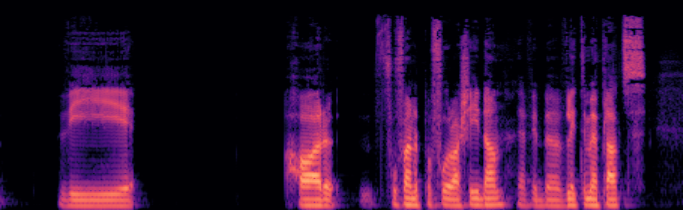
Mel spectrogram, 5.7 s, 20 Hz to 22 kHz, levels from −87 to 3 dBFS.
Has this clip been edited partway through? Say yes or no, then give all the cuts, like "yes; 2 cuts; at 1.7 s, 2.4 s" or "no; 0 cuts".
yes; 3 cuts; at 3.5 s, 4.3 s, 4.7 s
